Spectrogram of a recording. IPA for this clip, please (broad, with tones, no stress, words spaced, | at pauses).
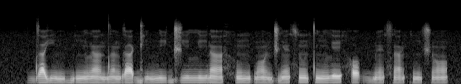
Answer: da˧jĩ˨ ɡ͡bĩ˨lã˨ dã˨˦ɡa˧ɡi˨ ni˧d͡ʒi˧li˧ɾã˨ hũ˧ɡ͡bɔ̃˨d͡ʒɛ̃˨˦ sũ˦tĩ˧le˦hɔ˧ ɡ͡bɛ̃˨sã˨kĩ˨ʃɔ̃˨˦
